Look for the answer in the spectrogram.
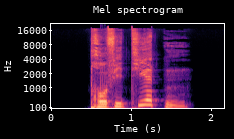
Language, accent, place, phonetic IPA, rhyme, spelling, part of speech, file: German, Germany, Berlin, [pʁofiˈtiːɐ̯tn̩], -iːɐ̯tn̩, profitierten, verb, De-profitierten.ogg
- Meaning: inflection of profitieren: 1. first/third-person plural preterite 2. first/third-person plural subjunctive II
